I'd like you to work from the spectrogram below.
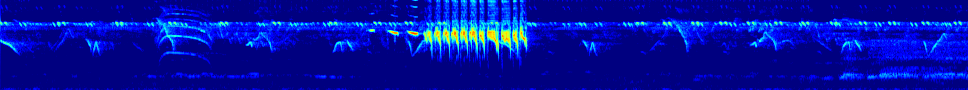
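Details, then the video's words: Trem bala song of a lined seedeater: brief whistled slides and chips leading into an intense rapid buzzing trill of about a second, then sparse upslurred notes, over a constant high thin tone. "BIGODINHO TREM BALA. ADMIRE ESSA LINDA AVE E SEU CANTO BELÍSSIMO"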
